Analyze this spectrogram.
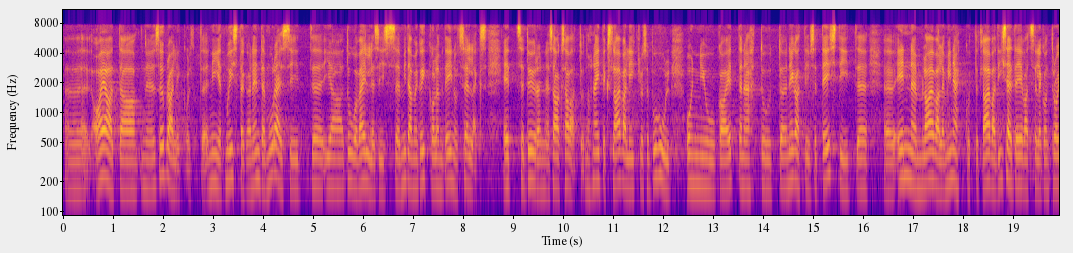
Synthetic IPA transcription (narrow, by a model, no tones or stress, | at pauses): ɑjɑd̪̥ɑsɤb̥ɾɑlikṵlt̪niːe̞t̪ːmɤjst̪ɑɡ̥ɑne̞nd̪̥e̞muɾɛsid̪̥jɑt̪uːɑvælʲːjɑsismid̪̥ɑmekɤ̞jkːˑo̞lɛ̞me̞t̪e̞jnud̪̥se̞lːḛks | e̞t̪se̞ːt̪øːɾɑnʲːesɑːksɑvɑ̰t̪ːˑud̪̥no̞hnæjt̪ːˑe̞kslɑevɑliːkluse̞puɦulo̞njukɑe̞t̪ːe̞næht̪ud̪̥ne̞ɡ̥ɑt̪ːˑiːvse̞d̪̥̚t̪ːe̞st̪id̪̥ | e̞nːe̞mlɑe̞vɑle̞minɛkːut̪ˑːet̪lɑe̞vɑd̪ise̞t̪e̞ːvɑd̪̥se̞lːeko̞nt̪ˑro̞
